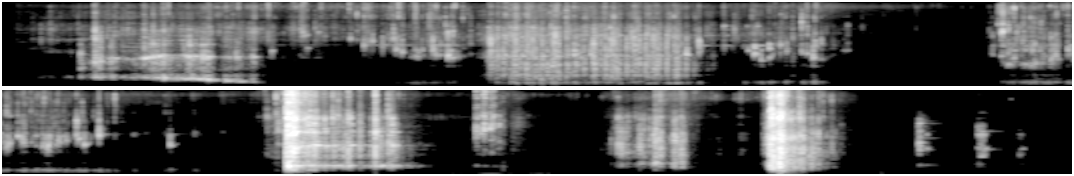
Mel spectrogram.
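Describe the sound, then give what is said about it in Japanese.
Liquid is poured into a glass while a drink is mixed. A faint, patchy trickle is broken by a few sharp clinks and cracks, with quiet gaps in between. “グラスに注ぐときこぼしちゃうかもしれないから。”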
